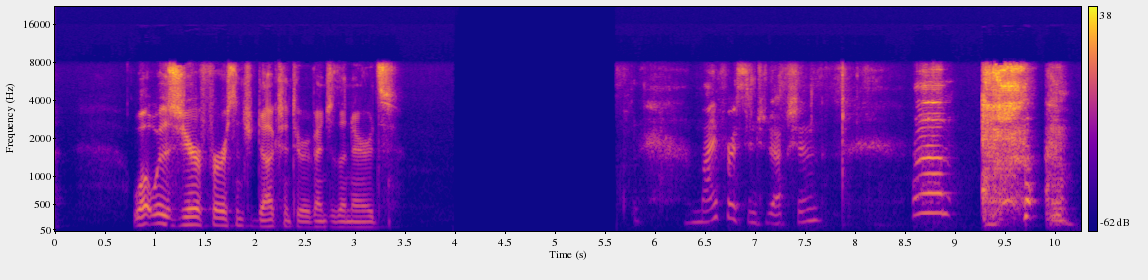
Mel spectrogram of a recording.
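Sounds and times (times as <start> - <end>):
speech: 0.8 - 3.5, 6.3 - 8.0, 8.6 - 10.2
person retching and coughing imitating a cat hacking up a hairball: 9.2 - 10.2.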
